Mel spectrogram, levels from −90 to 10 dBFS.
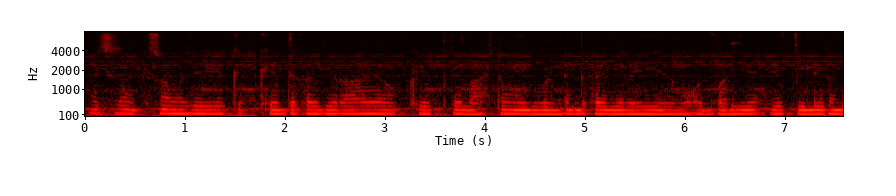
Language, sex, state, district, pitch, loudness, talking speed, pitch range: Hindi, male, Maharashtra, Chandrapur, 130 Hz, -51 LUFS, 215 wpm, 130-135 Hz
